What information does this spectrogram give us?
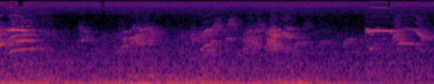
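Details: Australian songbirds singing in a Ballajura, Western Australia backyard: scattered high chirps, short slurred whistles and buzzy twitters spaced irregularly across the clip, with steady low-pitched ambient rumble beneath.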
